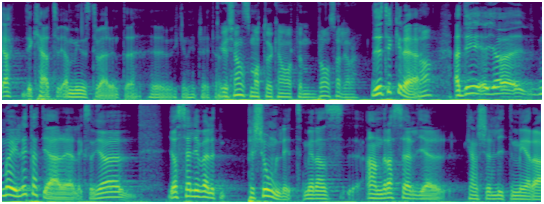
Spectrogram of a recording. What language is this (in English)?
Swedish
